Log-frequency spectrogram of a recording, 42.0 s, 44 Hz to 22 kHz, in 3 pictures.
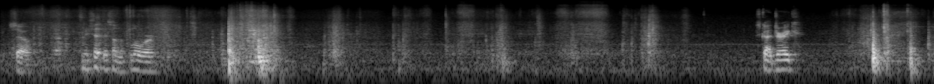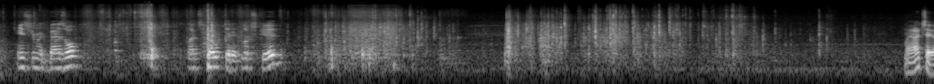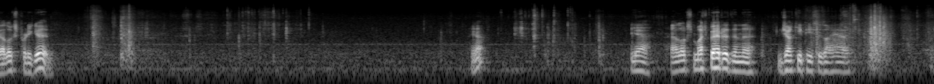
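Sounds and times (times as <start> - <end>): packaging rustling: 14.3 - 27.0, 35.7 - 37.2, 40.1 - 42.0.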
